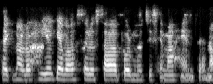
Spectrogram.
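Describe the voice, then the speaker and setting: The woman's voice sounds dry and close, without any echo. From Spain. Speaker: UX designer and researcher. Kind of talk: guest lecture. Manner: hesitant, many fillers.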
